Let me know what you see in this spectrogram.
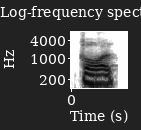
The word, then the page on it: haul: Indian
